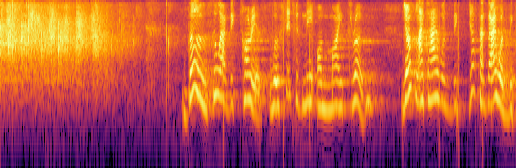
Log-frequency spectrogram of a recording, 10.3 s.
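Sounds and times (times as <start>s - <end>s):
audience applause: 0.0s - 3.0s
speech: 3.7s - 10.3s.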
